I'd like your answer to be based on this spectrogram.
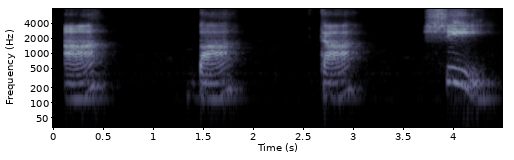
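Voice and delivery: "a, ba, ca, xi" as separate beats with pauses; syllable by syllable. Shown as a demonstration. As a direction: break "abacaxi" into four slow syllables. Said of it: "how to separate syllables".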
